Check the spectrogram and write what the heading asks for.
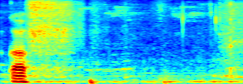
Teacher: pangkal lidah dan langit-langit sehingga keluar huruf qaf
